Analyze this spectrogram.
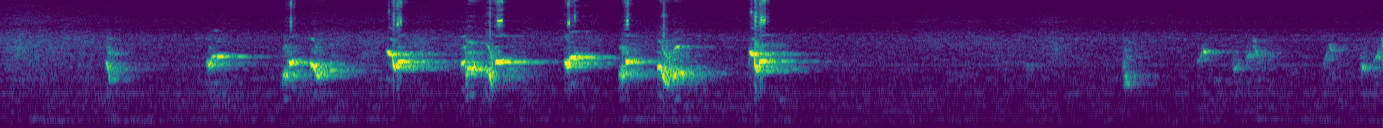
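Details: Sooty-headed bulbul, a song called slow yet rapid-fire and used for tutoring: a dense burst of overlapping whistled and slurred notes for about three seconds, followed by a quiet gap and a few scattered softer phrases.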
